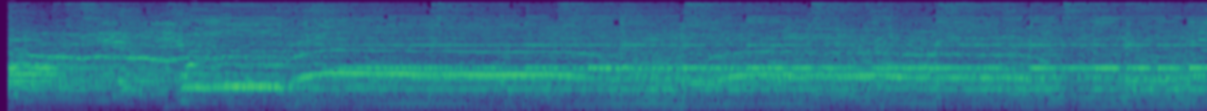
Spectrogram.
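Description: Live pop music playing loudly over an arena sound system, with fans in the crowd screaming and whooping in long, high cries over it.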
